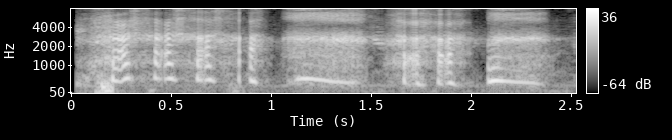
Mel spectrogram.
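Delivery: scornful laugh; mocking laugh. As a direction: laugh her off. Boss laughs at confession. (मज़ाक उड़ाती हँसी)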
